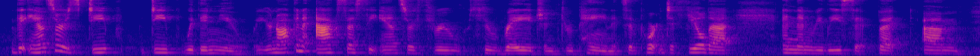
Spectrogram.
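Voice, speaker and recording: A young woman giving a tarot reading to her viewers, excitable and slangy, talking straight to them. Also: deep voice, slight background noise. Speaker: tarot reader. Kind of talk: casual tarot reading to camera.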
